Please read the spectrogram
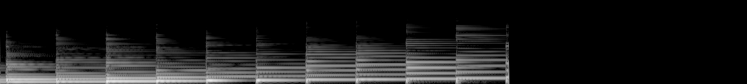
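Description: An audio dropout to silence begins at 5.09 s and runs to the end, leaving silence with no room tone, likely from a lost input or disconnected device.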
